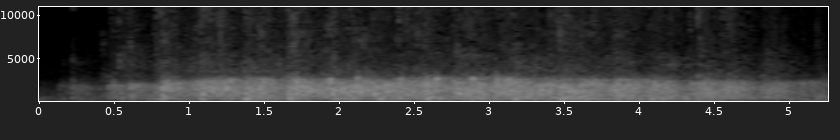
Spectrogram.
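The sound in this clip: A conference audience applauds as speakers come on stage for a Kotlin tech talk. Steady, full clapping swells quickly and holds for several seconds before easing slightly.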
